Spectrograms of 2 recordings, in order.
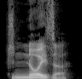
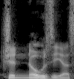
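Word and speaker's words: Gnosia: Genosia, Silent G. – That's what my first assumption was. Silent G. – See, that's what I went there, and then I was like, "But Genosia sounds pretty good."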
